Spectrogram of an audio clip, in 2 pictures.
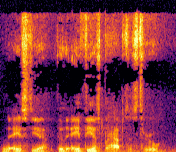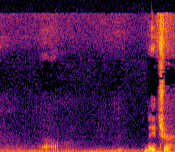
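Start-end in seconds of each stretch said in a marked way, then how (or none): none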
